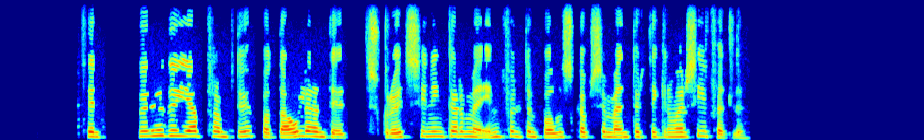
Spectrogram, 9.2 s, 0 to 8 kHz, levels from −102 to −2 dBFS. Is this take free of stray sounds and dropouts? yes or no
yes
